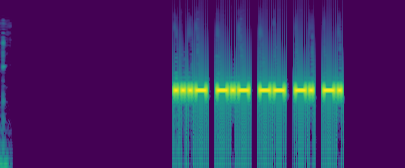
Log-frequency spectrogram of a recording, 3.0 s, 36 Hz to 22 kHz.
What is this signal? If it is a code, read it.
Morse code, heard as a keyed tone, about 44 wpm, 690 Hz. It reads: VKMNN
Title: Code Groups - 5 Letters - 45wpm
